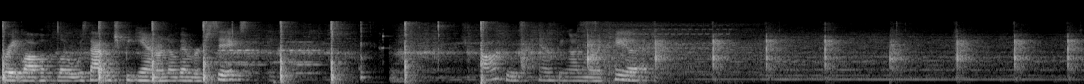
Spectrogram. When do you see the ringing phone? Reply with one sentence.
You can hear the ringing phone from 2.1 to 3.9 s and from 6.5 to 7.5 s.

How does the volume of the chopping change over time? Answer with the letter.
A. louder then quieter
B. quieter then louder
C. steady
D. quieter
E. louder
D.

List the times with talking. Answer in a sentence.
The talking can be heard from 0.0 to 2.8 s and from 4.8 to 6.5 s.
